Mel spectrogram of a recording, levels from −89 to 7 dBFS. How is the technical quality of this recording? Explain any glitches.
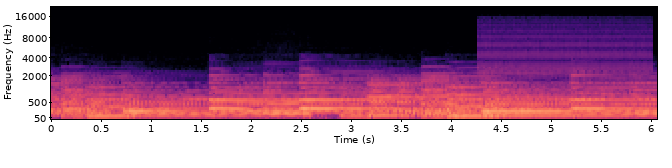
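The music is marred near the end by GSM phone buzz. From 4.27 s to 6.02 s a hard, raspy buzz sits on top of the music at about 20 dB below it, nearly steady, pitched at roughly 217 Hz and rich in harmonics that have nothing to do with the music. A nearby 2G phone on a call was transmitting in bursts about 217 times a second. The audio circuitry rectified those radio pulses, turning the burst rhythm into an audible tone. Its steadiness fits an active call.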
